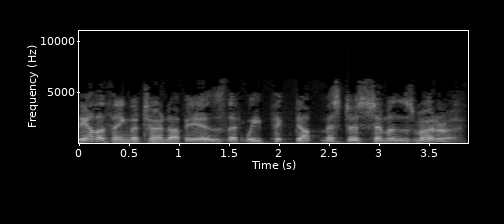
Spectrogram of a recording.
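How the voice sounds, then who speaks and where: A man's voice: on the high side, expressive, moderate pace. A man playing a confident, businesslike crime investigator in an old-time radio detective drama. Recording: muffled old radio recording.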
